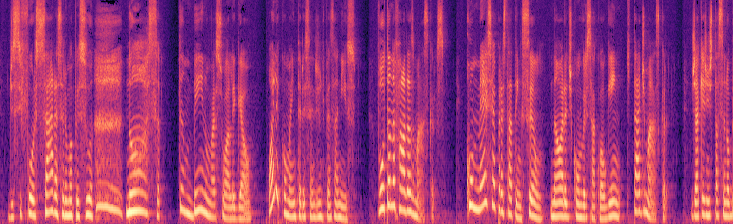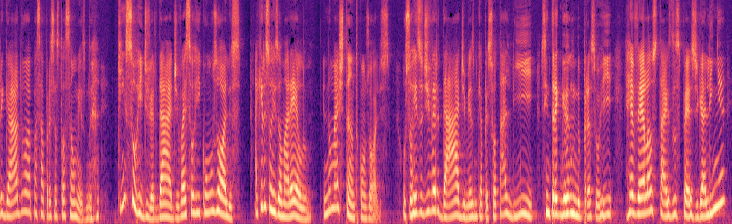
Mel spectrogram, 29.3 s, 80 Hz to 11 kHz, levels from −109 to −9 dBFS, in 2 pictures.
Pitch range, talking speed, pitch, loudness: 190-255 Hz, 190 wpm, 215 Hz, -17 LUFS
